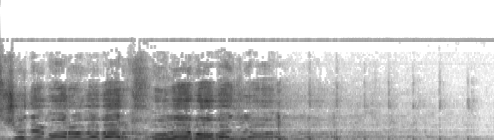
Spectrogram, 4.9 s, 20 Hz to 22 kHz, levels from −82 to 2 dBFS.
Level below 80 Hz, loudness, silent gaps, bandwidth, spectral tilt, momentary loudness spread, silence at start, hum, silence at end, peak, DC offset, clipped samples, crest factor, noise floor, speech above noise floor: -70 dBFS; -19 LUFS; none; 16 kHz; -0.5 dB/octave; 22 LU; 0 s; none; 0.25 s; -2 dBFS; 0.2%; under 0.1%; 20 dB; -48 dBFS; 27 dB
